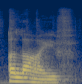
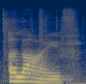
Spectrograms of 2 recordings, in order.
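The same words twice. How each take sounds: No difference in how they are said.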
